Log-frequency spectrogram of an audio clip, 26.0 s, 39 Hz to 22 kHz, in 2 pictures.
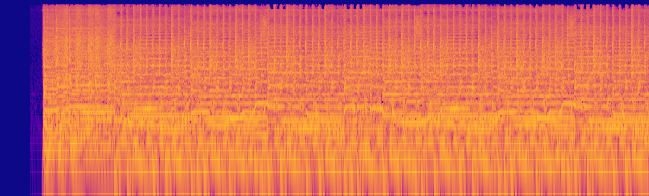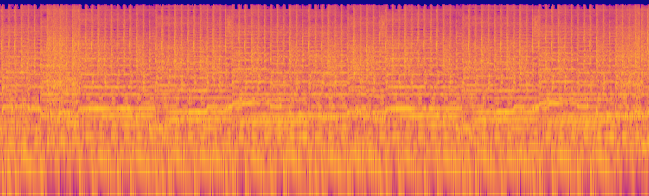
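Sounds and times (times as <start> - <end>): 
ranking background music: 0.9 - 25.9.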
